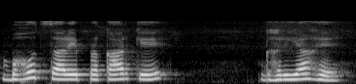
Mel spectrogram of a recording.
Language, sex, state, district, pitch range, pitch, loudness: Hindi, female, Arunachal Pradesh, Lower Dibang Valley, 225-245 Hz, 230 Hz, -14 LUFS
